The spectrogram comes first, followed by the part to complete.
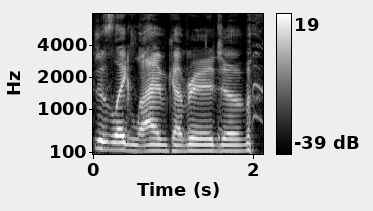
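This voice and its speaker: A man co-hosting a casual podcast, making sarcastic jokes and quick asides. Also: mid-range voice, flat delivery, slight background noise. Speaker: podcast co-host.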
